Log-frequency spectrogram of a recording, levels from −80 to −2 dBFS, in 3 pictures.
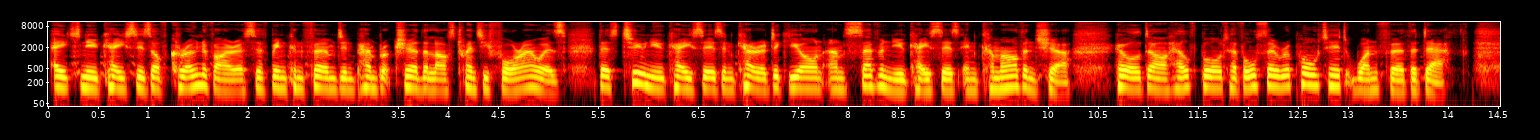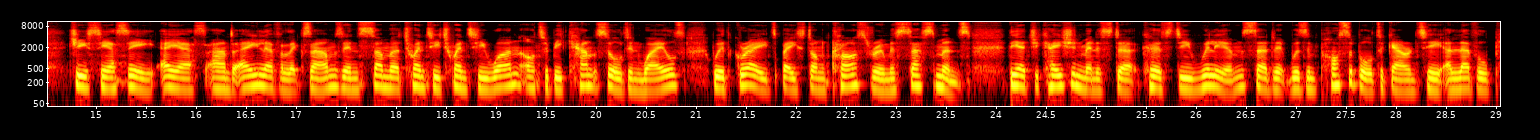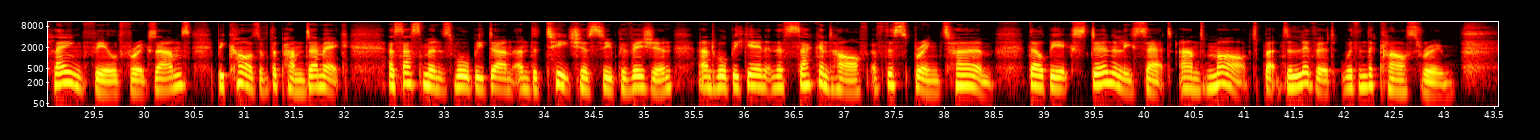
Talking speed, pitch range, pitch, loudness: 145 wpm, 135-160 Hz, 145 Hz, -23 LUFS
